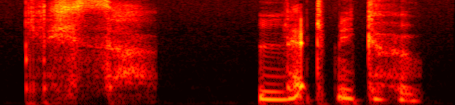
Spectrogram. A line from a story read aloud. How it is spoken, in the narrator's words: I whispered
